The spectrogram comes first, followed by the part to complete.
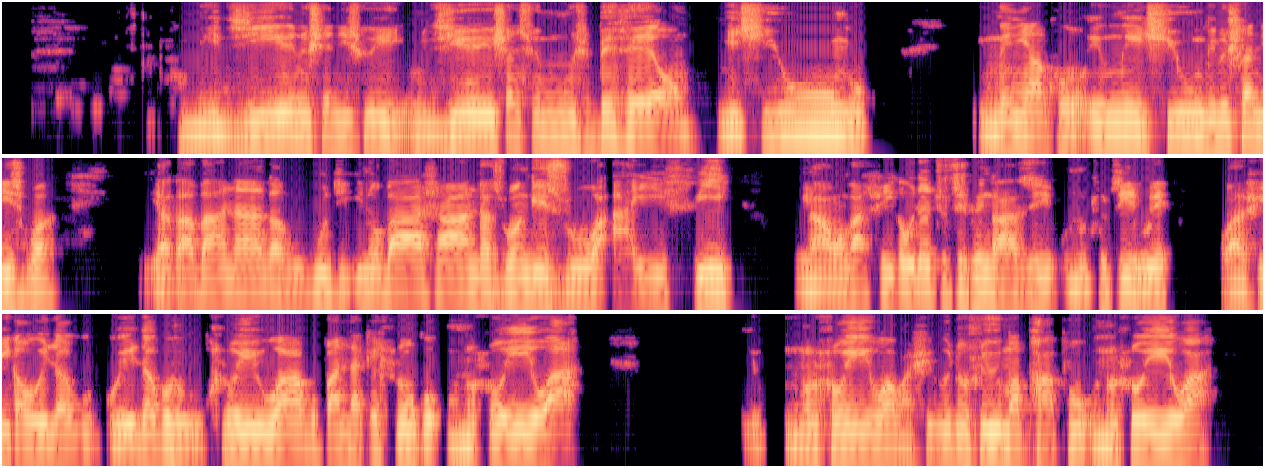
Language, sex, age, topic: Ndau, male, 25-35, health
